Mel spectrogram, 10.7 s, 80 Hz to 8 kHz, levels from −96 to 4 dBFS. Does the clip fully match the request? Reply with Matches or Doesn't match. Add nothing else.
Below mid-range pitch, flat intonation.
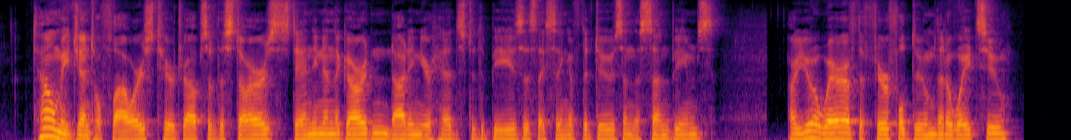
Matches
